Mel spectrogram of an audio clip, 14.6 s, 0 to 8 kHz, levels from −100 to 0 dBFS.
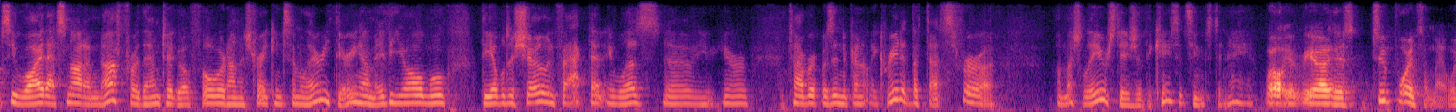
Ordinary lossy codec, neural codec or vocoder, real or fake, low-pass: Opus, 16 kbps; codec, 24 kHz, 0.9 kbps, WavTokenizer, small release; fake; 7.2 kHz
